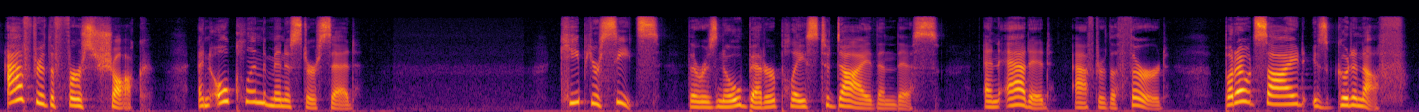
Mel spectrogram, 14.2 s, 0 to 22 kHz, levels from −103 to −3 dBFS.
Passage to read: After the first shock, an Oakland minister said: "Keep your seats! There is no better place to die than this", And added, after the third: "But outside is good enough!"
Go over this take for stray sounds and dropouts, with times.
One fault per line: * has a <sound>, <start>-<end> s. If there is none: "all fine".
all fine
